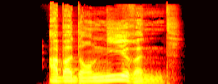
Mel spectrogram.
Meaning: present participle of abandonnieren
- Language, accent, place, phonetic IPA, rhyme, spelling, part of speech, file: German, Germany, Berlin, [abɑ̃dɔˈniːʁənt], -iːʁənt, abandonnierend, verb, De-abandonnierend.ogg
